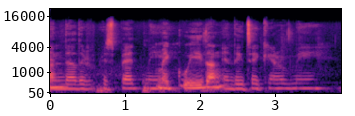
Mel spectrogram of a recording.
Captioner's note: speaking spanish; speaking spanish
